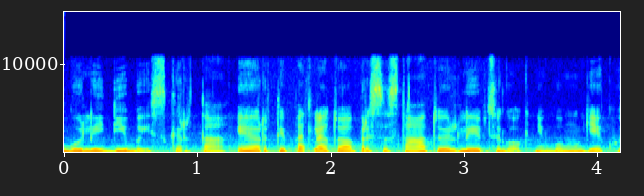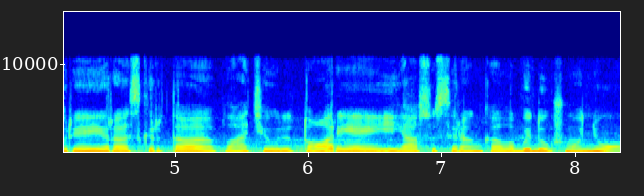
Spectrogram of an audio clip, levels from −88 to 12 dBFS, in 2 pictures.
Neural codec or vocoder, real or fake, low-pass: none; real; 10.8 kHz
